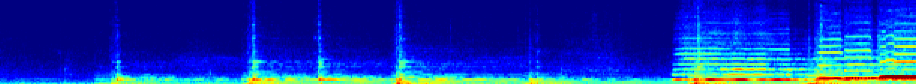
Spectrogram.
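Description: An oud begins a slow run of single plucked notes about a second in, each ringing out. Near the end a wooden flute comes in with held notes that step upward in pitch.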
